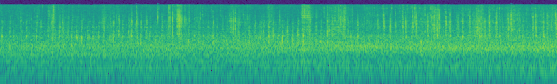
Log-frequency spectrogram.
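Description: Steady outdoor background noise, an even hiss with faint light ticks and no single standout event.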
